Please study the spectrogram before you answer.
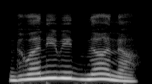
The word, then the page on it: ಧ್ವನಿವಿಜ್ಞಾನ: dhvanivijñāna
